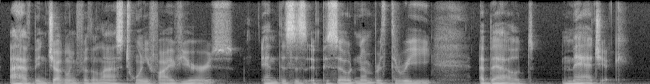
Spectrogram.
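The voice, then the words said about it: French accent. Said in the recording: “I am French. Sorry for my accent.”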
